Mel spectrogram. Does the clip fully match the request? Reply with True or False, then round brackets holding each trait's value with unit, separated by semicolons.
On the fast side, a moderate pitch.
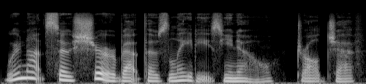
False (180 wpm; 170 Hz)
